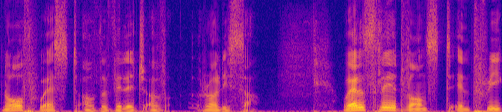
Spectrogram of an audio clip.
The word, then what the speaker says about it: Roliça: 188 at Risa uh you pronounce the SE the C as an S because in in Portuguese you have a little sign under the sea and it works as in French it sounds as an S so it f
